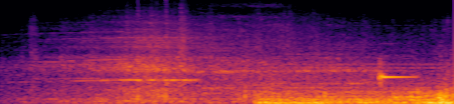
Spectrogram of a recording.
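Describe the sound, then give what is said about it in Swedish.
A train arriving at Oslo Central Station gives off a steady rumbling roar that grows louder and heavier partway through, with a thin high squeal and a brief sharp whine above the noise. No voices. “Vi ankommer om ett par minuter till Oslo centralstation.”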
